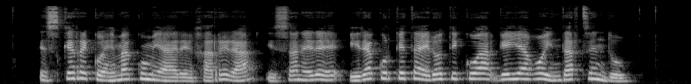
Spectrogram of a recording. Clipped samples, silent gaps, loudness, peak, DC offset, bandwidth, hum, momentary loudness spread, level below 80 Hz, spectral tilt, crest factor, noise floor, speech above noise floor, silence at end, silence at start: under 0.1%; none; -18 LUFS; -2 dBFS; under 0.1%; 16.5 kHz; none; 6 LU; -62 dBFS; -4.5 dB/octave; 16 dB; -55 dBFS; 37 dB; 0.6 s; 0.4 s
